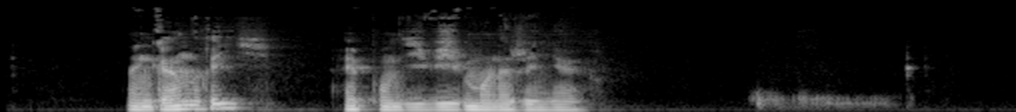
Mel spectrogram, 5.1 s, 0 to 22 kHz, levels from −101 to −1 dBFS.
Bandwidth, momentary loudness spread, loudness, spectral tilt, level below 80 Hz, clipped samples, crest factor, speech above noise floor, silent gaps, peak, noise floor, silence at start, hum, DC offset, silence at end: 7.6 kHz; 10 LU; -27 LUFS; -8.5 dB/octave; -66 dBFS; under 0.1%; 20 dB; 58 dB; none; -8 dBFS; -84 dBFS; 0.65 s; none; under 0.1%; 2.15 s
